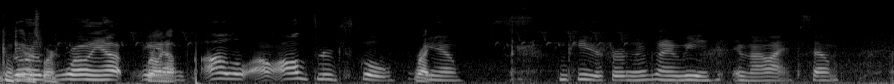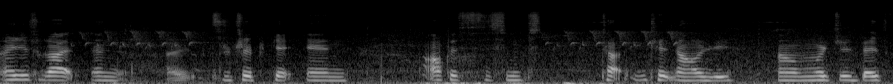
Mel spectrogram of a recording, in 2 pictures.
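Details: Dysarthria in a 40-year-old woman with athetoid cerebral palsy: full-body involvement (quadriplegia), moderate-to-severe physical involvement, GMFCS level 3/4, walks with a walker but uses a power wheelchair daily; speech can be hard to understand.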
